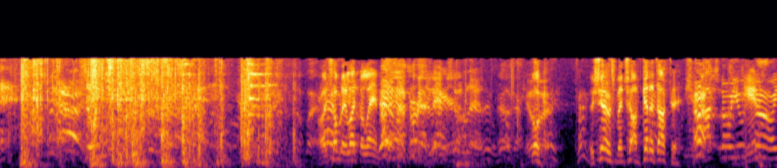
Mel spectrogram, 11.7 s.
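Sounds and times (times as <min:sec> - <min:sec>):
wooden door being broken down: 0:00.3 - 0:04.6
speech: 0:05.3 - 0:07.2, 0:08.9 - 0:11.6.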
